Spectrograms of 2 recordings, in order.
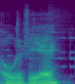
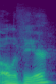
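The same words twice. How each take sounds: First: The name sounds unlike Oliver. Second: The name sounds close to Oliver.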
